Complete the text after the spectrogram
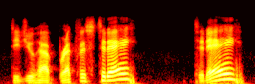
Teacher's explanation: we ask a closed-ended question or yes or no question uh our voice should rise on the final syllable or possibly syllables of the sentence for example did you have breakfast today today rises that's a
